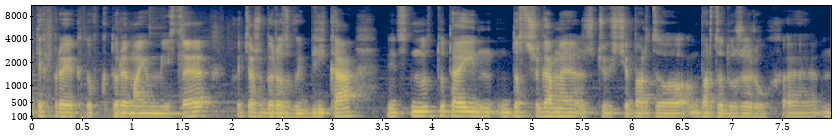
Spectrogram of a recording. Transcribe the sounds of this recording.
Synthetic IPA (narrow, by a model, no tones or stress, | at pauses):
t̪ɘxpɾɔjɛkt̪ufkt̪uɾɛmajɔ̃w̃mʲjejst̪sɛxɔt͡ɕaʐbɘɾɔzvujblʲika | vʲjɛnt̪snɔt̪ut̪ajd̪ɔstʂɛɡamɘʐɛt͡ʂɘvʲiɕt͡ɕɛbaɾd̪zɔbaɾd̪zɔd̪uʐɘɾux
